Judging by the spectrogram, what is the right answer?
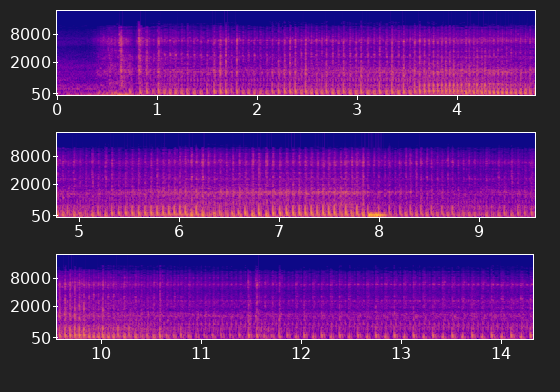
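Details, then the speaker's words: Homemade turbocharged single-cylinder pit bike started after adding fuel: rapid popping beats, revs swelling and dropping, then it keeps running, a normal start and run. "So it runs."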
